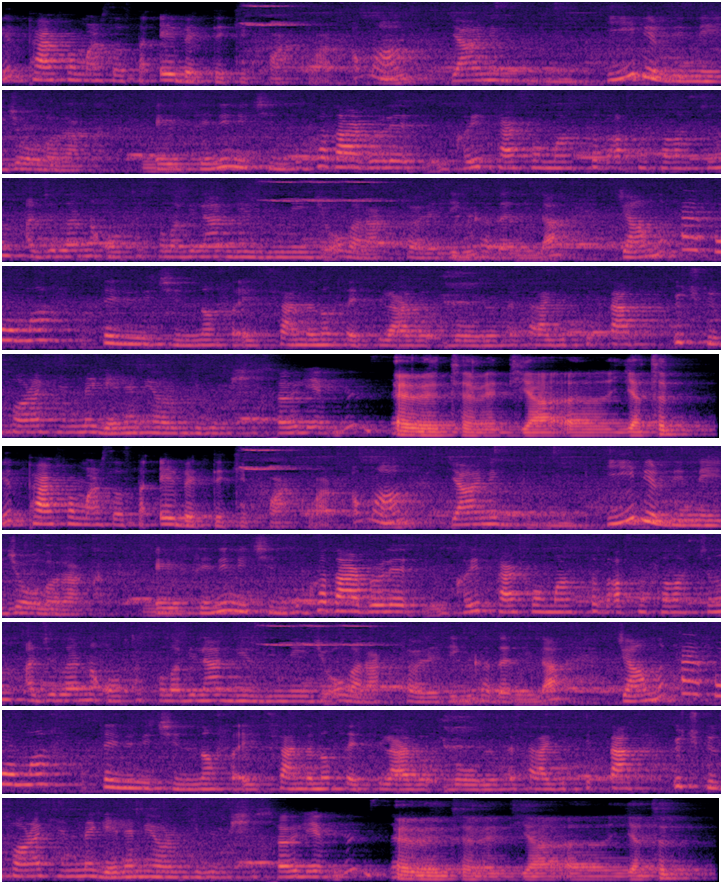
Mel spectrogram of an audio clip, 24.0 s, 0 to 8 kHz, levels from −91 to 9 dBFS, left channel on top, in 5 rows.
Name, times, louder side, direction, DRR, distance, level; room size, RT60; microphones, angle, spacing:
voice 1, 0.0-5.4 5.8-18.2 18.4-21.9, right 2 dB, 25° right, 8 dB, 0.4 m, -31 dB
sound 1, 1.6-20.9, right 1 dB, 90° right, 1.8 m, -42 dB
voice 2, 21.8-23.7, left 3 dB, 55° left, 9 dB, 0.5 m, -28 dB
8.5 x 4.0 x 4.6 m, 0.99 s
head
